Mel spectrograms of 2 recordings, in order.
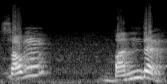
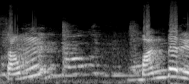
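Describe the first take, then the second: First: The middle consonant is a b sound. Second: The middle consonant is an m sound. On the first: The speaker calls it right. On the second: The speaker calls it wrong.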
